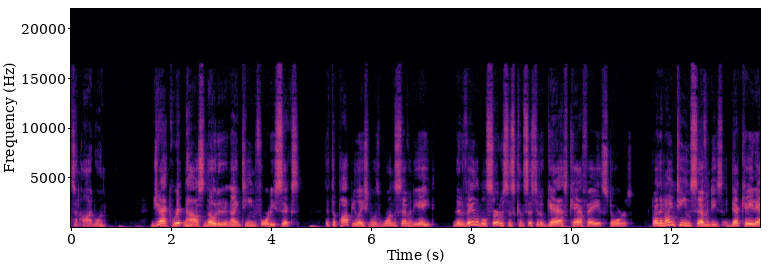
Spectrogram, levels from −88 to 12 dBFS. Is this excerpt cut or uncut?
cut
